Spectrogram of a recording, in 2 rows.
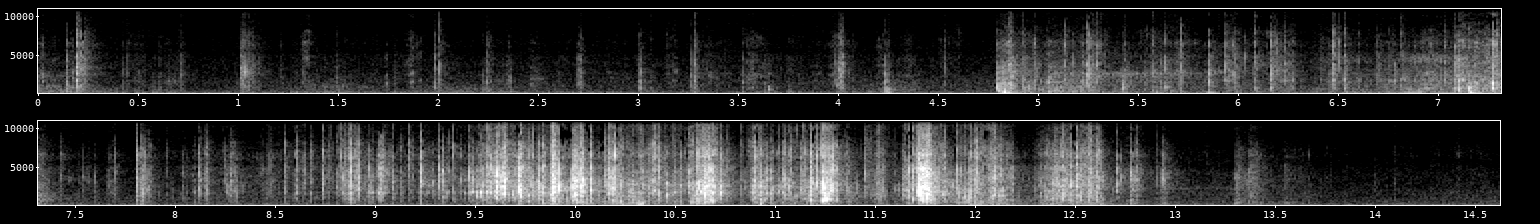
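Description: Foil wrapper of a 1993 Upper Deck baseball card pack crinkling and tearing as it is ripped open by hand, loudest in a run of rustles over the last third. Before that, faint clicks of cards being handled.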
